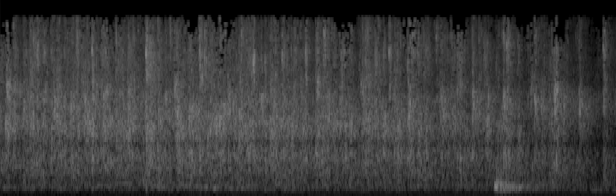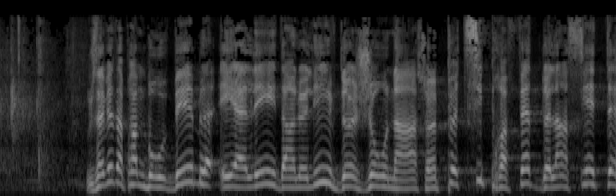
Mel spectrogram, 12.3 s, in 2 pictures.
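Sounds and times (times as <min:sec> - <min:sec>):
audience applauding: 0:00.0 - 0:06.8
speech: 0:07.0 - 0:12.3.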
